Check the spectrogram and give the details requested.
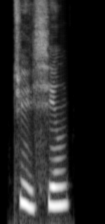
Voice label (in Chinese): "巨星", Chinese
